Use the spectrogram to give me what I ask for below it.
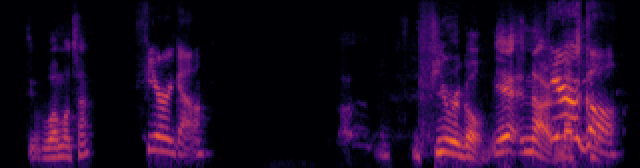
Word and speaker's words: Feuerriegel: The wonderful, super talented Dan Feuerriegel is here, and I know I pronounced that right.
